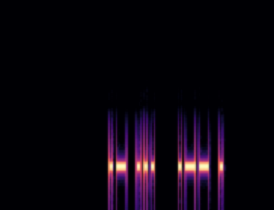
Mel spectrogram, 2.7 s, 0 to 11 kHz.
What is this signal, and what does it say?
Morse code, heard as a keyed tone, about 34 wpm, 700 Hz. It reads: AS WE
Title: Sets of 2 Words 35wpm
